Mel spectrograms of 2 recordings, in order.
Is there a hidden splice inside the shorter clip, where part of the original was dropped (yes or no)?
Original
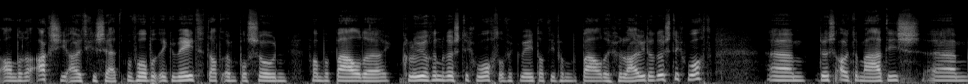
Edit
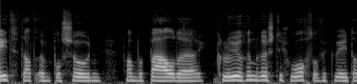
no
